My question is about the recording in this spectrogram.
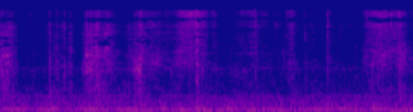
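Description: Faint rustles and soft taps of paper journaling note cards being handled and flipped through, a few short strokes spread across the time, over a low steady hum.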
